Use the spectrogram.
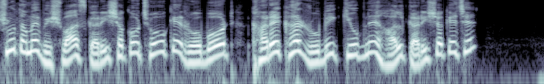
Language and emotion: Gujarati, surprised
